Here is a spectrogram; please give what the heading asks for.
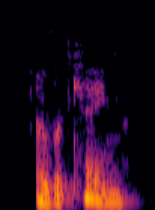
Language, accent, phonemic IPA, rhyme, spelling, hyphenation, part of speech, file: English, Southern England, /ˌəʊ.vəˈkeɪm/, -eɪm, overcame, o‧ver‧came, verb, LL-Q1860 (eng)-overcame.wav
- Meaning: 1. simple past of overcome 2. past participle of overcome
